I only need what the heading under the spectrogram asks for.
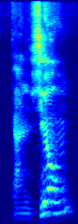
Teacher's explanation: lleva la fuerza en la última sílaba, sion, y eso termina en N, lleva tilde. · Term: agudas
